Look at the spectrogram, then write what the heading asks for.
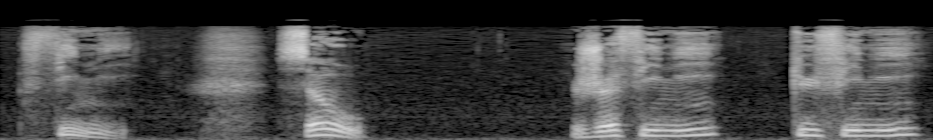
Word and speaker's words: finit: So it, final T not pronounced. Il, elle finit.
